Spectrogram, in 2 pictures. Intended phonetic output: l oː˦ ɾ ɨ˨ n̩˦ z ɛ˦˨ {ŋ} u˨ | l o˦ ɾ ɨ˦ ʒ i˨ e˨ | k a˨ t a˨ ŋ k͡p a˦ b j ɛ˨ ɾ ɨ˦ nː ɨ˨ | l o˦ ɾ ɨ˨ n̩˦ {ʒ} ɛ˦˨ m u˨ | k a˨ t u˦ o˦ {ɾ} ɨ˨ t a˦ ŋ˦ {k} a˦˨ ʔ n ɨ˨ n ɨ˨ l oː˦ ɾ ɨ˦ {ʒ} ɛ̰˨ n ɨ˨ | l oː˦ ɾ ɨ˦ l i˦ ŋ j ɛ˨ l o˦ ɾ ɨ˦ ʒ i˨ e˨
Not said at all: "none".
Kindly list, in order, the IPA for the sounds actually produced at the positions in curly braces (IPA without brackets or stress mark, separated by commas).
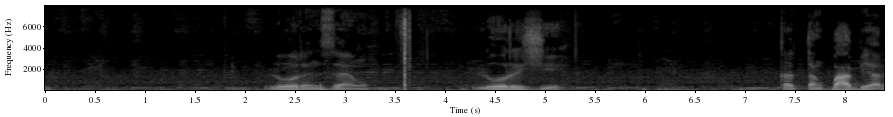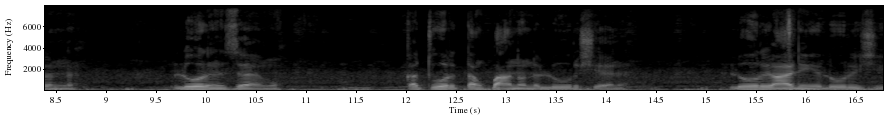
m, z, ɾ, k͡p, ʃ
